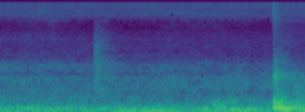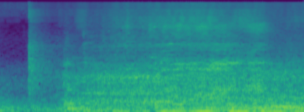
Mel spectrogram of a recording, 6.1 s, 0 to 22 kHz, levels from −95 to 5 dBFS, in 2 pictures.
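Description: Throughout, tones sound grainy and rough with noise-filled bands, likely from Opus compression in CELT mode near 24 kbps. The bandwidth still reaches 20.2 kHz.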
